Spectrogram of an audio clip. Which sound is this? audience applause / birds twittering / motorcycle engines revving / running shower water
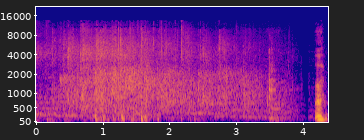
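audience applause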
